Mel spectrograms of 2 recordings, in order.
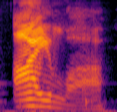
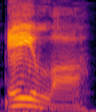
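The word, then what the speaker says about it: Ayla: Also another interesting quirk with Chrono Trigger the musical is that for whatever reason they pronounce this character's name as Isa and that just seems wrong to me. It's clearly Ayah.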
